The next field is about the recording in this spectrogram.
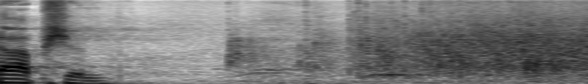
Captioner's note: applause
